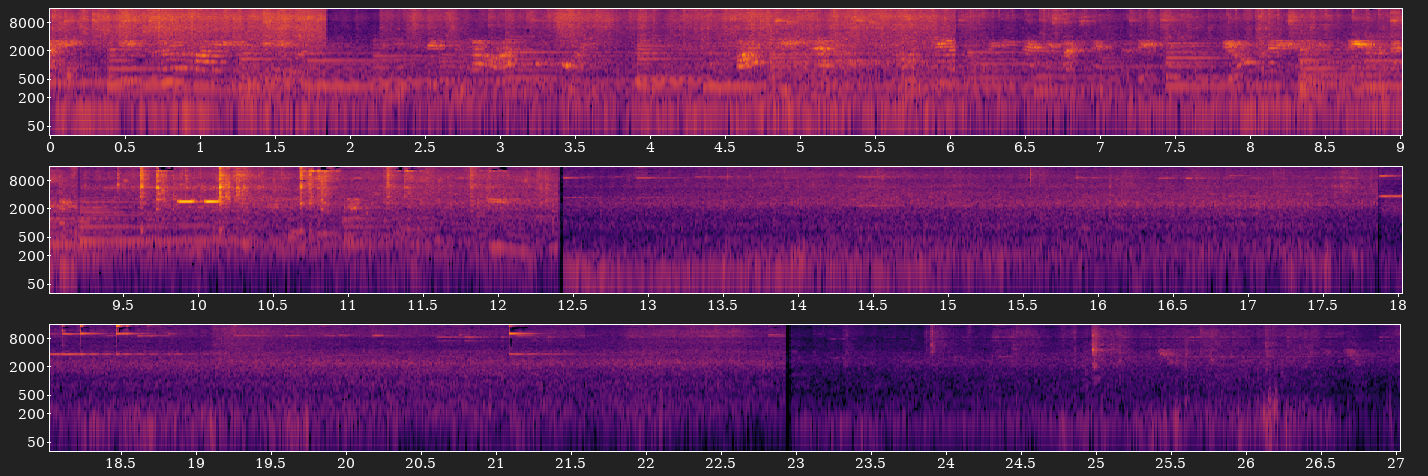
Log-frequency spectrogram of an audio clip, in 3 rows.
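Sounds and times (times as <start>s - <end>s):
bus interior rumble: 0.0s - 17.9s
low traffic rumble: 0.0s - 27.0s
bell-like chime melody: 9.5s - 11.7s, 12.4s - 13.7s, 17.9s - 19.1s.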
